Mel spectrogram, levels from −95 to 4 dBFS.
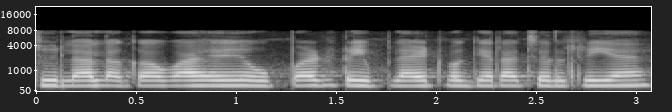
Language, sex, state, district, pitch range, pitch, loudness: Hindi, female, Bihar, Purnia, 215-220 Hz, 215 Hz, -16 LUFS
